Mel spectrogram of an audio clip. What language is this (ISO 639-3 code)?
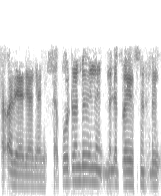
mal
